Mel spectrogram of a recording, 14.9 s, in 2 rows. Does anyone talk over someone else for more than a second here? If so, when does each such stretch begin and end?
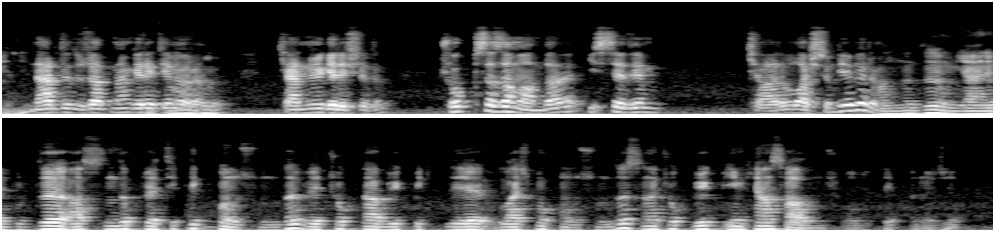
none

